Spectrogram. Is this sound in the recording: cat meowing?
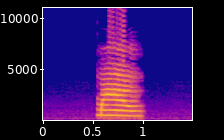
yes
